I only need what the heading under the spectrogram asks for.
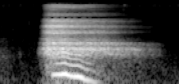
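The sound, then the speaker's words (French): A single slow, voiced exhale with a low guttural groan during a relaxation breathing exercise. It starts abruptly and is loud at first, its low tone sinking as the breath gradually fades out, with no other sound. “Et souffle doucement dans ton bassin en émettant un râle guttural.”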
